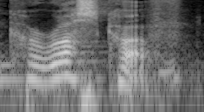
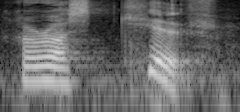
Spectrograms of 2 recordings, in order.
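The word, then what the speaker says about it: Хоростків: our introducer said, in Koroskov, in what was then Galicia, subsequently Poland, and is now Ukraine, where it's pronounced Koroskiv.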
